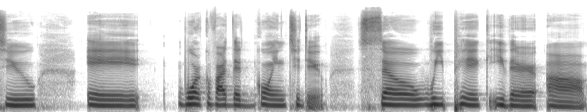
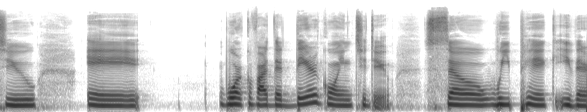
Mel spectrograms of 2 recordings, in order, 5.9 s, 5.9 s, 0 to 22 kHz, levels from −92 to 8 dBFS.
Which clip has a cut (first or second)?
first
